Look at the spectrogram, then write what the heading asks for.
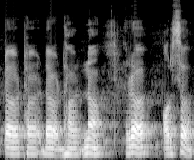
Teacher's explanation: ट, ठ, ड, ढ, न, र और स का उच्चारण मूर्धा से होता है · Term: मूर्धन्या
